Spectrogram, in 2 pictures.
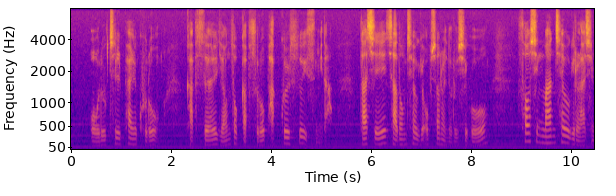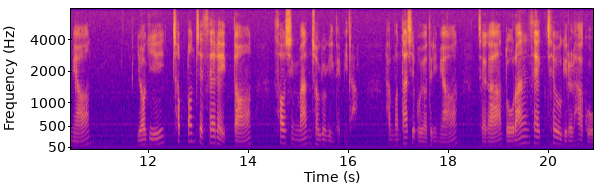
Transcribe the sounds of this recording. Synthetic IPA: oɾjuk̚t͡ɕʰiɭpʰaɭkuɾo | kap̚s͈ɯɭjʌnsʰok̚k͈ap̚s͈ɯɾopak͈ʰuɭs͈uis͈ɯmɲida | taɕʰit͡ɕadoŋt͡ɕʰe̞uɡiʔo̰p̚ɕ͈ʌnɯɭnuɾɯɕʰiɡo | sʰʌɕʰiŋmant͡ɕʰe̞uɡiɾɯɭhaɕʰimjʌn | jʌɡit͡ɕʰʌt̚p͈ʌnt͡ɕ͈e̞sʰe̞ɾe̞it̚t͈ʌn | sʰʌɕʰiŋmant͡ɕʌɡjoɡidwe̞mɲid̥a | hambʌntaɕʰipojʌdɯɾimjʌn | t͡ɕe̞ɡanoɾansʰe̞k̚t͡ɕʰe̞uɡiɾɯɭɦaɡo

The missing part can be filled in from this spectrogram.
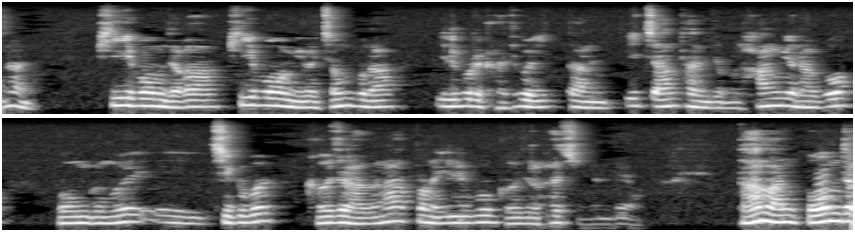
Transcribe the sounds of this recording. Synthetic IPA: nɯn | pʰibomd͡ʑaɡapʰibomiɡɯɭt͡ɕʌmbuna | iɭbuɾɯɭkad͡ʑiɡoit̚t͈anɯnit̚t͡ɕ͈iantʰanɯnd͡ʑʌmɯɭhaŋɡjʌnɦaɡo | poŋɡɯmɯt͡ɕiɡɯbɯɭ | kʌd͡ʑʌɭɦaɡʌnat͈onɯniɭbukʌd͡ʑʌɾɯɭɦaɭs͈uinːɯnde̞jo | tamanpoʌmd͡ʑa

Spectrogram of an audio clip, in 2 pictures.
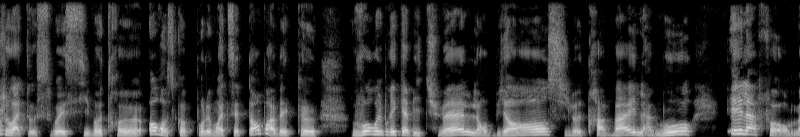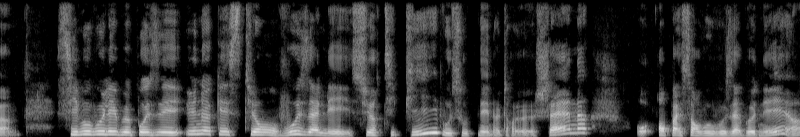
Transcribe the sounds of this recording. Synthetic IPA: bɔ̃ʒuʁat̪usvwasivɔt̪χəɔʁɔskɔpːuʁləmwad̪əsɛp̚t̪ɑ̃bʁa̰vɛk | voʁybʁikabit̪ɥɛlːɑ̰̃bjɑ̃slə̰t̪χa̰vajla̰muːʁ | elafɔ̰ʁm | sivuvuleməpozeynkʲɛst̪jɔ̃vuzalesyʁt̪ʰipʰivusut̪̚nenɔ̰t̪χə̰ʃɛn | ɑ̃pasɑ̃vuvuzabɔneɛ̃

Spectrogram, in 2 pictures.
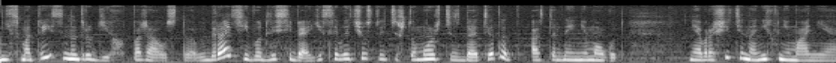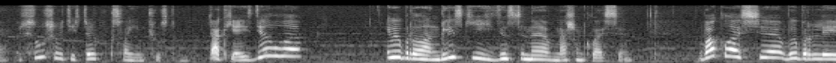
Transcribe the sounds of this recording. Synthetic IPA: nʲɪsmɐt̪ɾʲitʲɪnəd̪ɾʊɡʲixpɐʐɑlˠəst̪əvɨbʲɪɾajtʲɪjɪvo̞d̪lʲəsʲɪbʲajesʲlʲɪvɨt͡ɕust̪vʊjɪtʲɪʂt̪o̞mo̞ʐɨtʲɪzd̪atʲɛt̪ət̪ɐɐst̪ɐlʲnɨjənʲɪmo̞ɡʊt̪ | nʲɪɐbɾɐɕːitʲɪnɐnʲixvnʲɪmanʲɪjəpɾʲɪslˠuʂɨvəjtʲɪsʲt̪o̞lʲkə̥ksvɐimt͡ɕust̪vəmt̪akjaɪzʲdʲe̞lˠəlˠə | ivɨbɾəlˠəɐnɡlʲijskʲɪjəjɪdʲinst̪vʲɪnːəjəvnaʂɨmklˠasʲːɪ̰ | vaklˠasʲːɪvɨbɾəlʲɪ

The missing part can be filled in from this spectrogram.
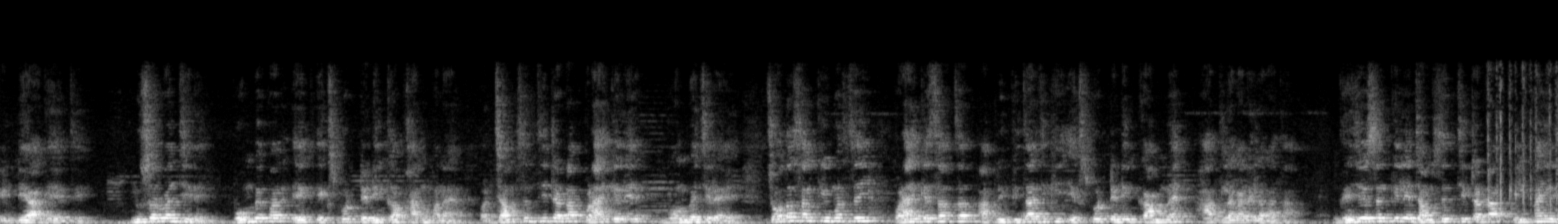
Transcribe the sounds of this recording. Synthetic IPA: ɪɳɖijaɡəjet̪ʰḛ | nusəɾband͡ʒinḛbõmbepəɾeːkekspoɾʈʈːeɖɪ̃ŋɡkapʰaɾnbənaja̰ɔːɾd͡ʒaːmsed̪̚d͡ʒiʈaʈap̚pːɐɽ̤ajkeliebõmbet͡ʃeleḛ | t͡ʃɔːd̪asaːlkiuməɾseɦipɐɽ̤ajkesat̪ʰsət̪a̰pnipit̪ad͡ʒʱikiʔekspoːɾʈːeɖiŋɡkamːẽhaːt̪ʰlɐɡanelɐɡa̰t̪ʰa̰ | ɡɾed͡ʒuesənkelijed͡ʒamsed̪̚d͡ʒiʈaʈapɪlpʰã

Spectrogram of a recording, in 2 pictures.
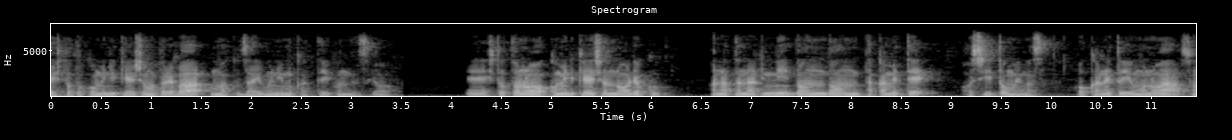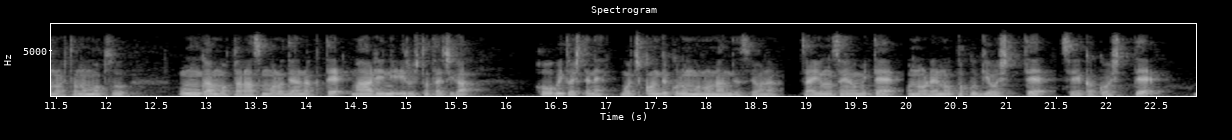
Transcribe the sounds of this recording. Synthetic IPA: çi̥t̪ot̪o̞ko̞mʲiɲ̟ike̞ːɕõ̞ɰ̃ot̪o̞ɾe̞baɯ̟makɯ̟zaiɯ̃ɲ̟ːimɯ̟kat̪ːe̞ikɯ̟̃nd̪e̞sɨ̥jo̞ | eçi̥t̪o̞t̪o̞no̞ko̞mʲiɲ̟ike̞ːɕõ̞nːo̞ːɾʲo̞kɯ̟ | anat̪anaɾʲiɲ̟id̪õ̞nd̪õ̞nt̪akame̞t̪e̞ | ho̞ɕiːt̪o̞ːmo̞imasɨ̥ | o̞kane̞t̪o̞jɯ̟ːmo̞no̞βaso̞no̞çʲi̥t̪ono̞mo̞t͡sɨ | ɯ̃ŋɡãmːo̞t̪aɾasɨmo̞no̞d̪e̞βanakɯ̟̥t̪e̞maaɾʲiɲ̟iʔiɾɯ̟çi̥t̪o̞t̪at͡ɕiɡa | ho̞ːbʲit̪o̞ɕi̥t̪e̞ne̞mo̞t͡ɕi̥kond̪e̞kɯ̟ɾɯ̟mo̞no̞nãnd̪e̞sɨjo̞ned͡zaiɯ̟̃sẽ̞ɰ̃o̞mʲit̪e̞ono̞ɾe̞no̞t̪o̞kɯ̟ɡʲio̞ɕi̥t̪ːe̞se̞ːkakɯ̟o̞ɕi̥t̪ːe̞

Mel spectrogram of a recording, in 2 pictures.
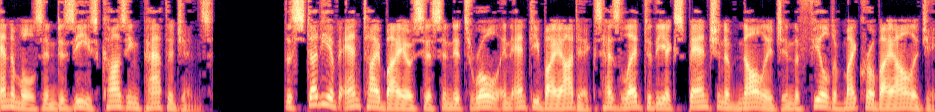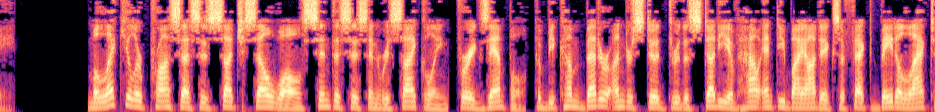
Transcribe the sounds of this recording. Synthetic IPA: ænəml̩ˠzɨ̃ndɨziz̥kʰɔzɪ̃ŋpʰæθɨd͡ʒɨ̰̃nz̥ | ðɨstʌɾiʌvæ̃ntʰaɪbaɪoʊsɨsɨ̃nɨtsɹoʊlˠɪ̰̃næ̃ntibaɪɑɾɪ̰kshɨzlɛd̚tʰɨðiɨkspæ̃nʃɨ̃nʌvnɑlˠɨd͡ʒɨ̃nðɨfilˠdʌvmaɪkʰɹoʊbaɪɑlˠəd͡ʒḭ | məlɛkjl̩ˠə˞pʰɹ̥ɑsɛsɨz̥sʌt͡ʃsɛlˠwɔlˠsɪ̃nθɨsɨsɨ̃nɹisaɪkl̩ˠɪ̃ŋfə˞ɨɡzæ̃mpl̩ˠhʰɨbɨkʰʌ̃mbɛɾə˞ʔʌ̃ndə˞stʊd̪̚θɹʉðɨstʌɾiʌv̥ɦaʊæ̃ntibaɪɑɾɨksɨfɛk̚t̚b̥eɪɾəlæk̚tʰ

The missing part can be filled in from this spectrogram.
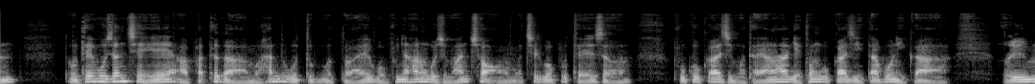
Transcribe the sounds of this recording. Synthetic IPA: n | t͈ote̞ɡud͡ʑʌnt͡ɕʰe̞eapʰatʰɯɡamwʌɦanduɡot͈ɯŋɡʌt̚t͈oaɭɡopuɲaɦanɯnɡoɕ̬ʰimant͡ɕʰomwʌt͡ɕʰiɭɡop͈ʰutʰoe̞sʰʌ | puk͈uk͈ad͡ʑimwʌtajaŋɦaɡe̞toŋɡuk͈ad͡ʑiːt̚t͈aboɲik͈a | ɯɭm

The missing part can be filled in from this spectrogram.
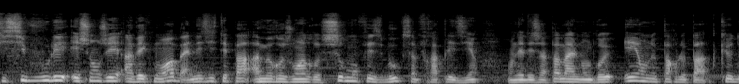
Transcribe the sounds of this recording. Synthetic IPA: isivuvuleʔeʃɑ̃ʒeʔavɛkmwabɛ̃nezit̪epaʔa̰məʁəʒwɛ̃d̪ʁəsyʁmɔ̃fɛs̬buksaməfəʁapleziːʁ | ɔ̃nɛd̪eʒapamalnɔ̃bʁøeɔ̃nəpaʁlpakəd̪

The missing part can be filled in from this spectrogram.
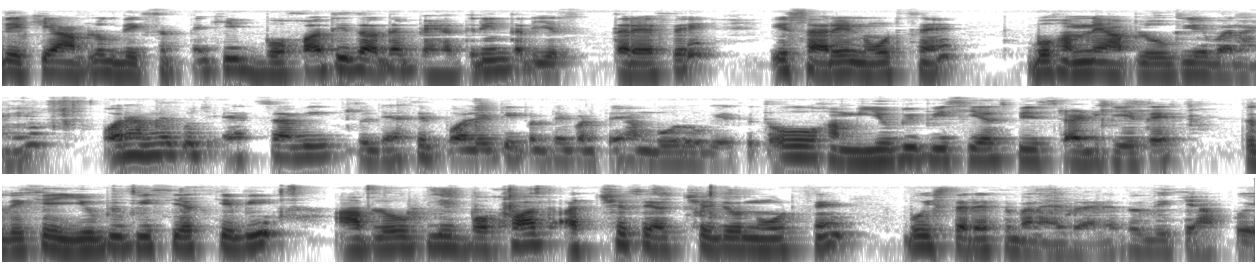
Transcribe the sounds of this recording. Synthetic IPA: d̪eːkʰieaːploːɡd̪eːkʰsɐk̚t̪ẽɦɛ̃kibɔhɔt̪ɦizjaːd̪abɛɦt̪əɾiːnt̪ɐɾ | t̪ɐɾəɦse | jesaːɾenoːʈsɦɛ̃ | ʋoɦɐmneaːploːɡõkeliebɐnaːeɦɛ̃ɔːɾɦɐmnekʊt͡ʃʰɛːsabʱid͡ʒ̪od͡ʒɛːsekwaːlɪʈipɐɽt̪epɐɽt̪eɛɦɐ̃mboːɾɦoːɡɐet̪ʰet̪oɦɐmjuːbip̬iːsiɛsbʱisʈaːɾʈkiet̪ʰe | t̪od̪eːkʰiejuːpip̬iːsiɛskebʱia̰ːploːɡõkeliebɔhɔt̪ɐ̰tːʃʰeseɐtːʃʰed͡ʒoːnoːʈsɦɛ̃ | ʋoɪst̪ɐɾəsebɐnaːed͡ʒa̰ːeɛ̃t̪od̪eːkʰiea̰ːp̚ko

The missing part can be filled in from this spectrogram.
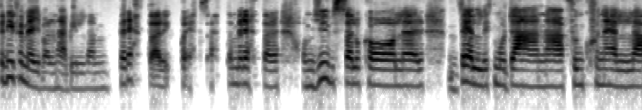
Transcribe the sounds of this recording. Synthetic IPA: fœɖɛfœɾmɛjvad̪ɛnhæːɾbɪld̪ənb̥ɛɾɛt̪ːa̰ɾpʰɔɛt̪sɛt̪ːd̪ɛnbɛɾɛt̪ːaɾɔmjʉ̟ːsalʊkʰɑːləɾvɛld̪ɪt̪mʊd̪æːɳafɵŋkɧʊnɛlːa

